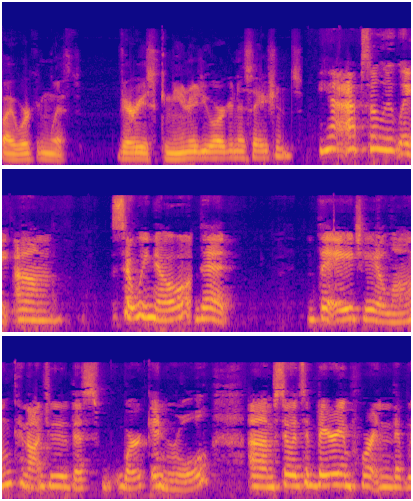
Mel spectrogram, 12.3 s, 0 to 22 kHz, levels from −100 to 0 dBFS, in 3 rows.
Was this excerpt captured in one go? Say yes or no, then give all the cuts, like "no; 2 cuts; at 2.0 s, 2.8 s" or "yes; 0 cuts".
no; 1 cut; at 6.0 s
